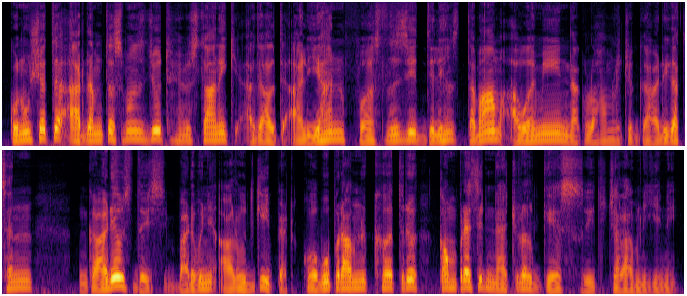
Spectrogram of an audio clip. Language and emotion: Kashmiri, neutral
